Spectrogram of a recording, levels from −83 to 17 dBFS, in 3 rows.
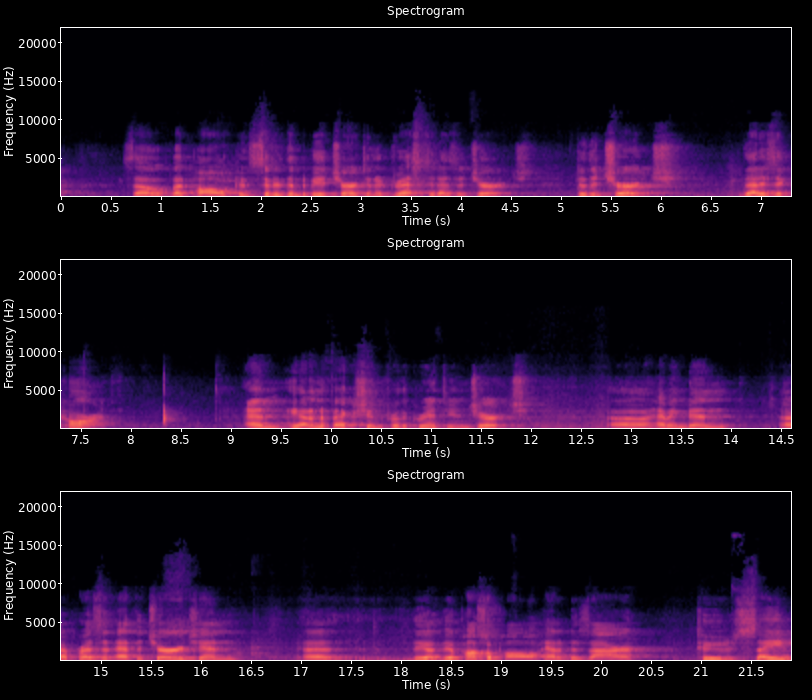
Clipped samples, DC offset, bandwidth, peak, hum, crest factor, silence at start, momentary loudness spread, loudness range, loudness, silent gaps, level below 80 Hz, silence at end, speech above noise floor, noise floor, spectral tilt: under 0.1%; under 0.1%; 11 kHz; 0 dBFS; none; 18 dB; 0 s; 18 LU; 3 LU; -18 LUFS; none; -80 dBFS; 0 s; 28 dB; -46 dBFS; -4.5 dB/octave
